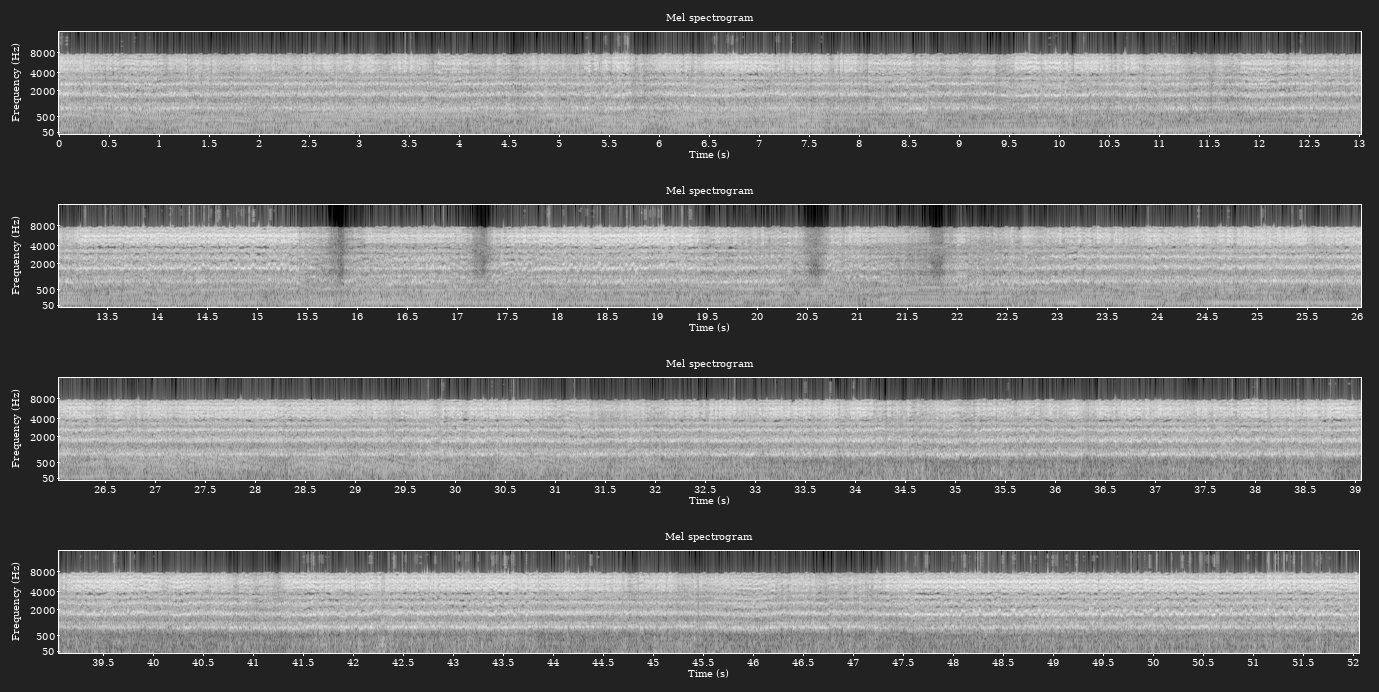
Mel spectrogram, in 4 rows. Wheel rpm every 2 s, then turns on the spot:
230, 230, 230, 230, 220, 220, 220, 180, 120, 190, 100, 180, 230, 230, 240, 230, 230, 230, 230, 230, 220, 230, 230, 220, 190, 200.
none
